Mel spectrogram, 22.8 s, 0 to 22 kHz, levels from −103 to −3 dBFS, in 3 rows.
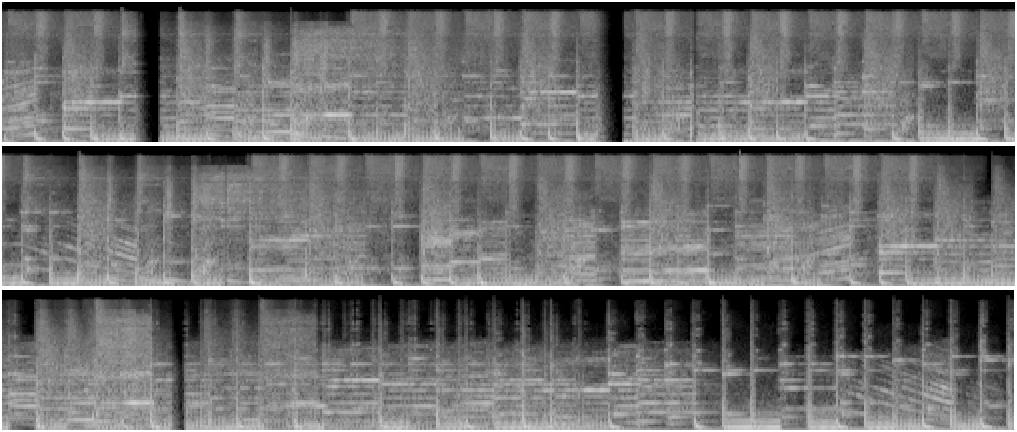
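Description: A recording of everyday sounds with a handful of transmission problems. From 0.99 to 1.19 s and again from 4.45 to 4.67 s the sound gives way to a fading buzz-hiss continuation of what came just before, which then drops to near silence for the last 70 to 80 ms before the audio resumes further on. About 180 ms and 200 ms of real material are simply gone. That pattern is most likely a long network dropout, where nothing arrives and the receiver can only stretch the last sound until it runs out. There are two much shorter glitches at 5.17 to 5.21 s and 9.25 to 9.29 s, each a quick smear where roughly 20 ms went missing. Those are short concealed packet loss: the decoder patches the tiny hole by extending the preceding sound and blending back in, so you hear a brief wobble rather than a gap. From 15.80 to 19.51 s there's a doubled audio track, with a second full-band copy about 10 dB down trailing by around one and a half seconds. 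It has no room colour at all, and it cuts in and out abruptly at those edges, which points to a second capture path or an edit overlap rather than any real echo. Inside that stretch, at 16.45 to 16.57 s, there's a burst of packet loss of about 100 ms: the last sound is held and fades, then the audio picks up again with that chunk missing.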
